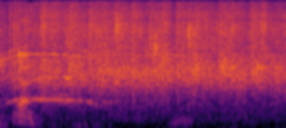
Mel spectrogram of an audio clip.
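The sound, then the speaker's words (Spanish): An audience breaks into steady, dense applause for a person called up on stage, a continuous wash of clapping at a fairly loud level with a brief voice or whistle-like tone rising at the start. “Recibimos al rey con un aplauso al rey.”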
